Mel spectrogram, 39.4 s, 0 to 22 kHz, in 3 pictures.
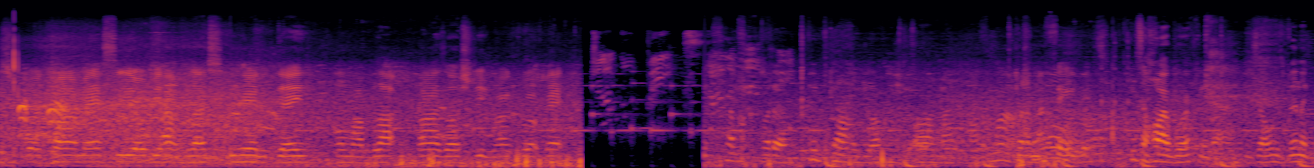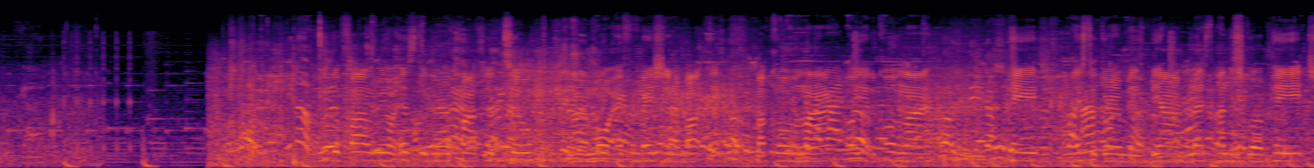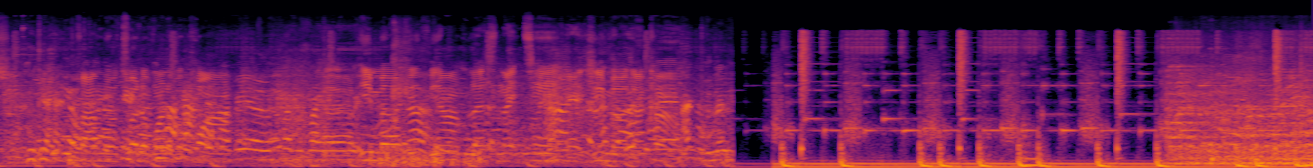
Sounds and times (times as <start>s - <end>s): Music: 11.4s - 28.6s, 29.4s - 39.4s.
